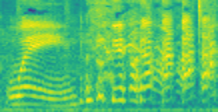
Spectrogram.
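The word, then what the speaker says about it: Kaine: candidate is Tim 90 rhymes with Bain Tim Wayne we hope you stay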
